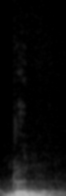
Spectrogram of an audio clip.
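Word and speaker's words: 润: 합니다 아 이거를 이제 중국에서는 룬이라고 그래요 룬 ru 룬이 뭐냐면 윤기가 난다 할 때 윤 자를 중국어 바르면 룬인 주윤발의 그 윤이기획 발음인 룬이 그니까이 말을 왜 쓰냐면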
